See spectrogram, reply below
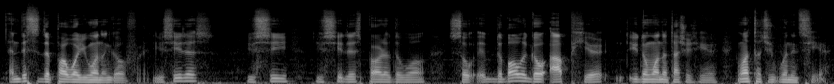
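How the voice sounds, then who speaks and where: A young man with a Croatian accent, bluntly coaching a player through a game replay with casual swearing. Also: mid-range voice. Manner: blunt and profane, frequent restarts. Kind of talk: replay analysis commentary.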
